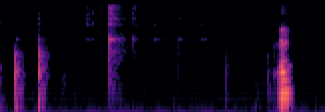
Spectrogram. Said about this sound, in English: Y'all see this? This water bottle? Take it out the sleeve. Take it out the It's glass.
